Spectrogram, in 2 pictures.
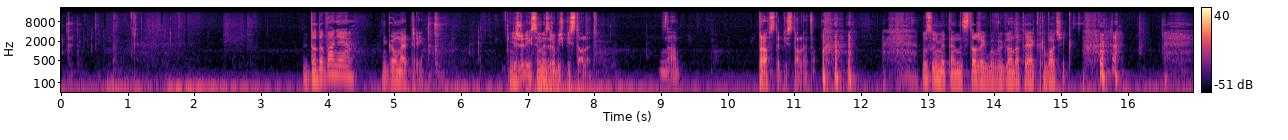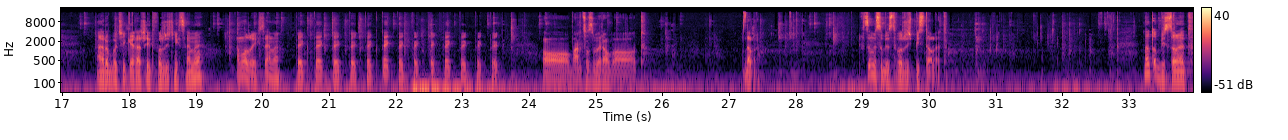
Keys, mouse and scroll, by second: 0.1 Tab, 0.3 middle click, 0.7 shift+middle click, 1.0 scroll up 1, 5.5 Tab, 6.1 scroll down 2, 6.5 middle click, 7.3 middle click, 7.5-7.8 scroll down 1, 7.9 middle click, 8.1 scroll up 2, 8.8 scroll down 1, 10.5 right click, 11.2 middle click, 12.6 Tab, 12.7 right click, 13.0 middle click, 13.7 x, 14.2 right click, 14.3 Tab, 14.4 scroll up 3, 14.8 ctrl+r, 16.4 ctrl+b, 17.8 ctrl+r, 19.6 ctrl+Tab, 20.2 right click, 20.6 shift+right click, 20.9 s, 22.4 ctrl+shift+b, 23.8 e, 24.8 ctrl+r, 25.7 middle click, 26.0 middle click, 26.0 Tab, 26.3 middle click, 26.9-27.4 scroll down 4, 27.4-28.6 typing, 29.5 middle click, 30.0 shift+middle click, 30.4-30.7 scroll up 2, 30.7 Tab, 31.0 middle click, 31.6 middle click, 32.1 ctrl+Tab, 33.4 right click, 33.6 right click, 33.7 scroll down 2, 33.8 middle click.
